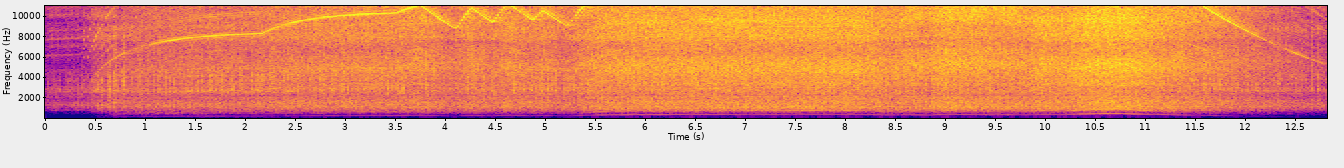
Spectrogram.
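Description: A Bosch GSB 13 RE corded electric impact drill whines loudly at no load, starting at low speed, then climbing in pitch as the RPM rises to full speed before winding down.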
